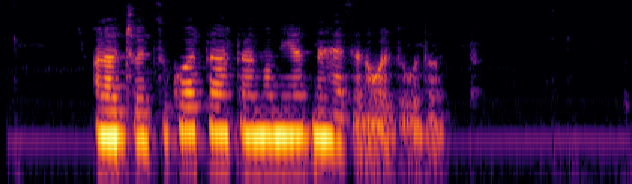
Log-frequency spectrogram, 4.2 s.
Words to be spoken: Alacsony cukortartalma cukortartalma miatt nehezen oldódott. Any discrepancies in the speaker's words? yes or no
yes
